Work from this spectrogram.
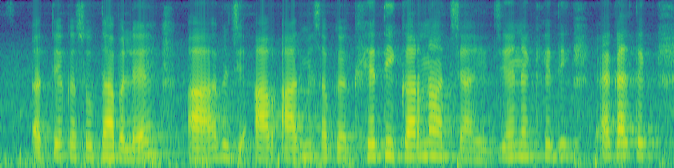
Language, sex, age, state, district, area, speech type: Maithili, male, 18-30, Bihar, Saharsa, rural, spontaneous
